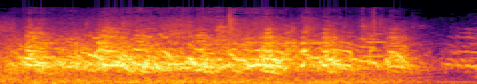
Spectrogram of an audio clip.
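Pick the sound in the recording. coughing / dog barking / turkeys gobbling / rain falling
turkeys gobbling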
